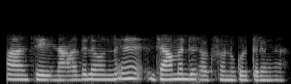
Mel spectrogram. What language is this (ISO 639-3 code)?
tam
